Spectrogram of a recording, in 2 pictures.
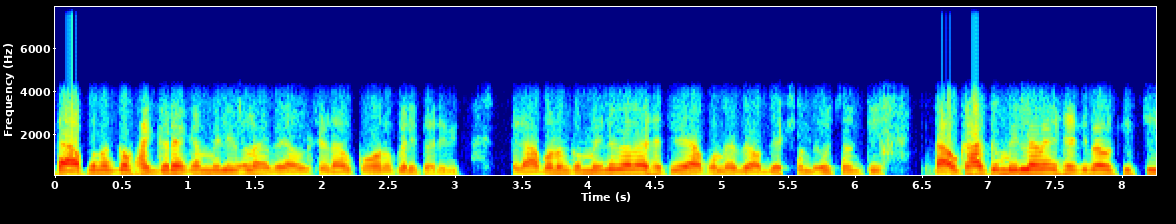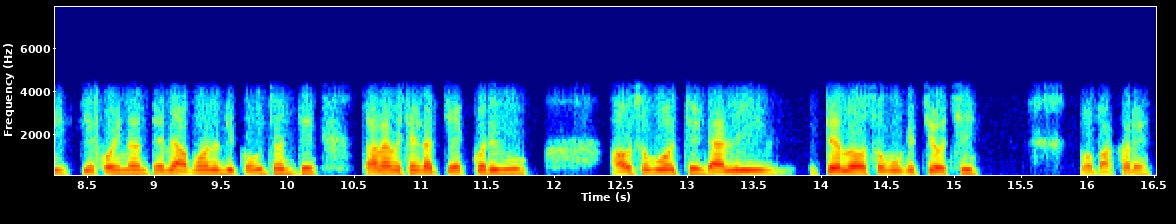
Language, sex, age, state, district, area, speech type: Odia, male, 18-30, Odisha, Malkangiri, urban, conversation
